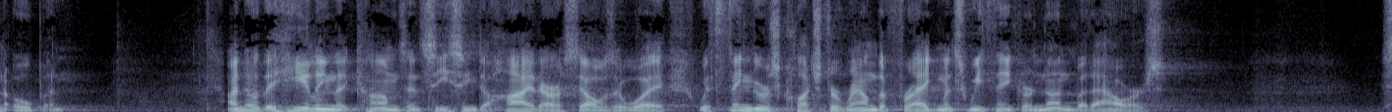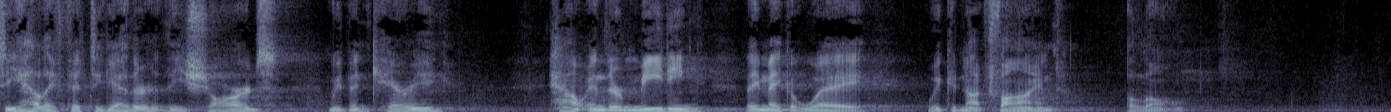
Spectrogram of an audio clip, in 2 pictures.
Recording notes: at Highland Baptist Church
